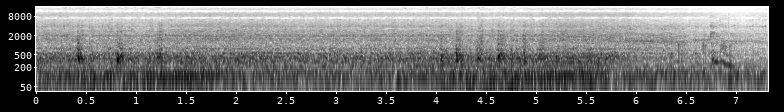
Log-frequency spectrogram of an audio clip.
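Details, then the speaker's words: BMW E90 manual, warmed up, clutch pedal released at idle: rough idle with intermittent sharp clacks in short bursts that stop when the pedal is pressed and sometimes vanish with A/C on; throwout bearing suggested but doubted, cause unconfirmed. "but it doesn't make that clacking noise when the clutch is engaged so here I go I let it out you can hear it immediately it's it intermittent though so there it goes"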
